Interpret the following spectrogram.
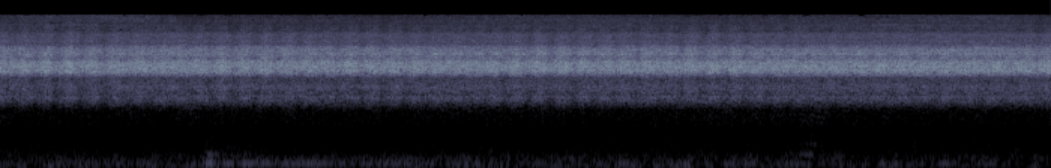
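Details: Cicadas singing in summer, a steady high-pitched droning buzz with no pauses. A couple of faint brief clicks are heard over a light low hum.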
